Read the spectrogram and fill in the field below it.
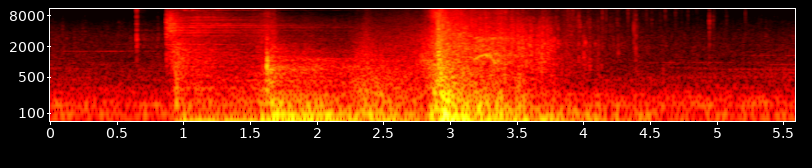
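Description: A heavy magical blast roars and rumbles.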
